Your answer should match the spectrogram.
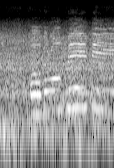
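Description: Steady road and engine noise inside a moving motorhome's cabin, with a high voice making two drawn-out, sing-song exclamations, one about half a second in and one about a second and a half in.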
